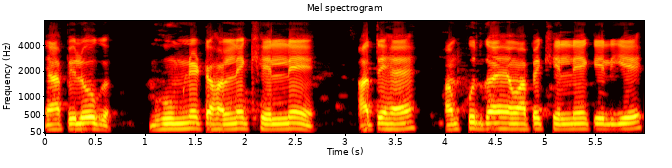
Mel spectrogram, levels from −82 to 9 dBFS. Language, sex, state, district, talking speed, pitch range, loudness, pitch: Hindi, male, Uttar Pradesh, Gorakhpur, 180 wpm, 135-150 Hz, -13 LUFS, 140 Hz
